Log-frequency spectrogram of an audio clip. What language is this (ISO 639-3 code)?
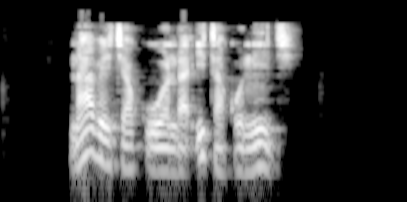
dav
